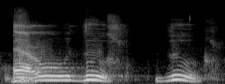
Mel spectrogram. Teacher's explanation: كل حرف لها صفة خاص. ذال مجهرة ذا لا يجري فيها النفس. لولا الجهر لكان الذال ثاء.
